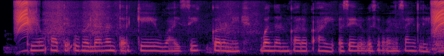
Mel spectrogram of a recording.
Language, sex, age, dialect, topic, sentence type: Marathi, female, 18-24, Standard Marathi, banking, statement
